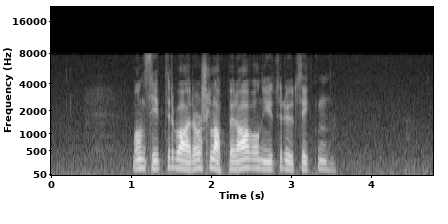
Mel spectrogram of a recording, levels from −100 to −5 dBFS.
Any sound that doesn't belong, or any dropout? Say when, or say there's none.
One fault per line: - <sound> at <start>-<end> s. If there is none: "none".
none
